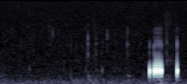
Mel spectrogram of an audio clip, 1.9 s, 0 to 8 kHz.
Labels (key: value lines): label: biophony, knock croak
recorder: SoundTrap 300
